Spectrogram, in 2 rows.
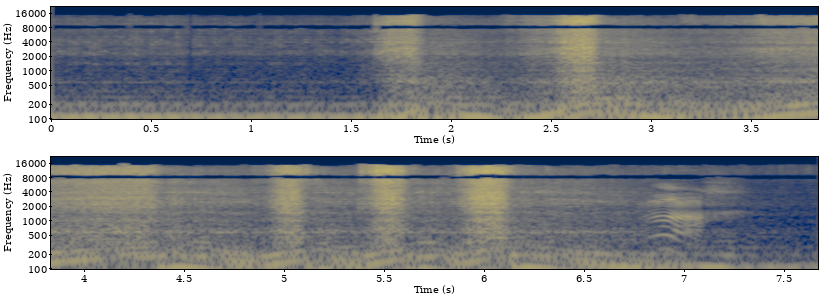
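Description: A 440 V8 in a 1968 Chrysler Imperial Crown coupe revs up and down several times, a loud, close, rumbling engine with repeated throttle blips while a person talks over it.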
